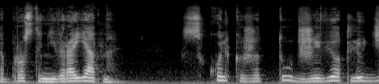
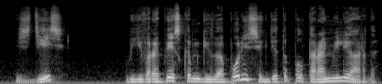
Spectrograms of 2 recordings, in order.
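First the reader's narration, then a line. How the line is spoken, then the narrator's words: Plain. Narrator (Russian): ответил парень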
